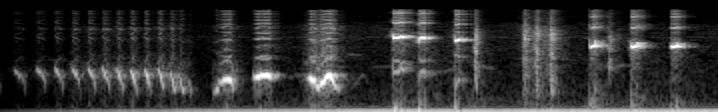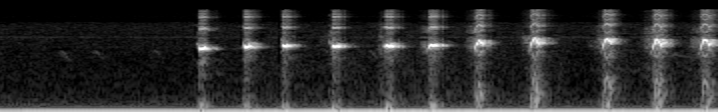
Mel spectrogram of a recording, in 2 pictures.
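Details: White-rumped shama (murai batu) in a training recording of its song: a fast descending rattling trill, then scattered sharp clicks and a steady string of short high notes.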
